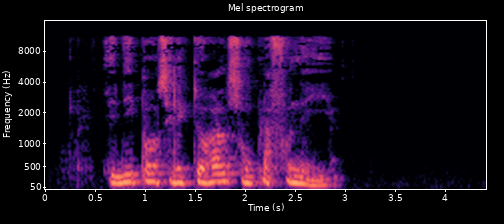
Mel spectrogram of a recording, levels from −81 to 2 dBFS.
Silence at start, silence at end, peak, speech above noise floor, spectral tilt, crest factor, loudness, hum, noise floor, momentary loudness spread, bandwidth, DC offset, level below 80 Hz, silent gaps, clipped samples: 0.6 s; 1.5 s; -8 dBFS; 50 dB; -5 dB/octave; 16 dB; -21 LUFS; none; -70 dBFS; 9 LU; 11.5 kHz; under 0.1%; -50 dBFS; none; under 0.1%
